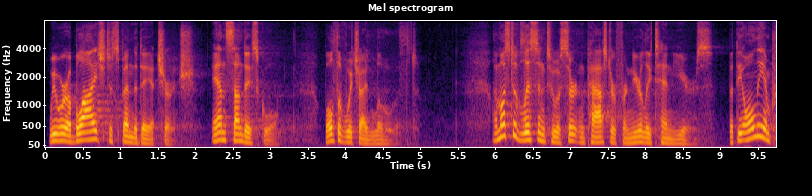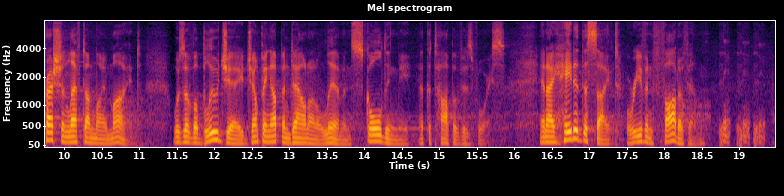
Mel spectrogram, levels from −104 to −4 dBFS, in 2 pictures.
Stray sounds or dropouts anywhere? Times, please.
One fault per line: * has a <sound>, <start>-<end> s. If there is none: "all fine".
* has a laugh, 18.7-19.4 s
